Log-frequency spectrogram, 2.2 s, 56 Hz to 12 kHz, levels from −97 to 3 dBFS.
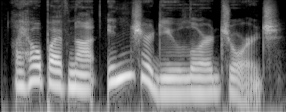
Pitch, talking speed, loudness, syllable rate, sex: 185 Hz, 250 wpm, -17 LUFS, 6.4 syllables/s, female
